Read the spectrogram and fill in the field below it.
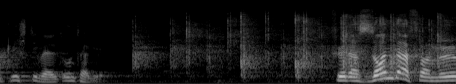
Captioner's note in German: Beifall AfD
